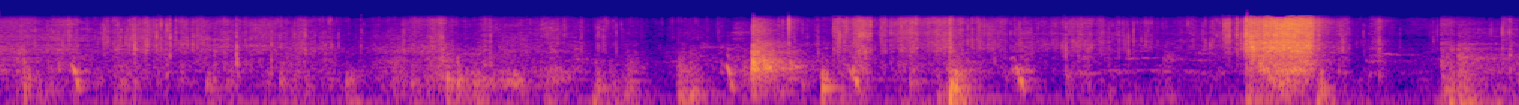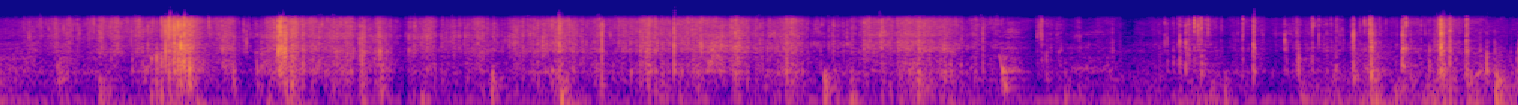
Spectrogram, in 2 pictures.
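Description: Cardboard mailing box being torn open, then bubble wrap being crinkled and pulled off a stack of plastic-cased graded cards, in a run of scattered rustles and tearing sounds. The loudest burst comes about eight seconds in.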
